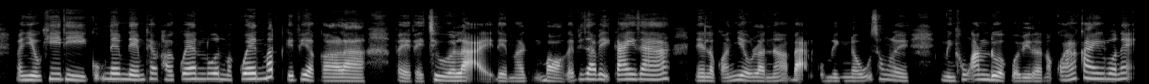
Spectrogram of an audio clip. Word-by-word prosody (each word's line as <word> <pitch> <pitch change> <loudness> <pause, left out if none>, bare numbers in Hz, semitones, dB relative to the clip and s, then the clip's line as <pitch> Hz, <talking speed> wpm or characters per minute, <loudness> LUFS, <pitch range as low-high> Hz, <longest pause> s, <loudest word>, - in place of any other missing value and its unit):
Mà - - -3
nhiều 205 -1 +3
khi 255 +1 -1
thì 200 -5 0
cũng 265 - -7
nêm 250 -1 +2
nếm 220 -1 +2
theo 260 +2 -2
thói 215 -1 -3
quen 255 +2 +2
luôn 255 -2 0
mà 215 - -6
quên 255 0 +6
mất 335 +4 +1
cái 205 - -2
việc, 210 -6 +2
ờ, 170 -1 +1
là 160 -2 +2 0.3
phải 155 -5 -2
phải 145 - -5
chừa 180 0 +1
lại 175 0 +5
để 165 -1 -2
mà 150 0 -6 0.2
bỏ 160 -3 +1
cái - - -4
gia 240 -1 +4
vị 235 -2 -1
cay 235 0 +4
ra 240 - +2
á, 265 - 0 0.3
nên 175 0 -1
là 165 - -1
có - - -6
nhiều 190 +1 -1
lần 165 -2 -1
á, 170 - -2
bạn - - +2
của - - -17
mình 165 0 -9
nấu 160 0 -5
xong 240 -2 -6
rồi 185 -5 -4 0.3
mình 180 -4 -6
không 230 +4 -8
ăn 225 +1 +4
được 195 -5 +3
bởi - - -4
vì 155 0 -3
là 155 -1 -3
nó - - -9
quá 200 +5 -3
cay 265 -4 +2
luôn 245 -1 -1
ấy. 265 +1 -2
205 Hz, 285 wpm, -22 LUFS, 170-245 Hz, 0.3 s, quên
